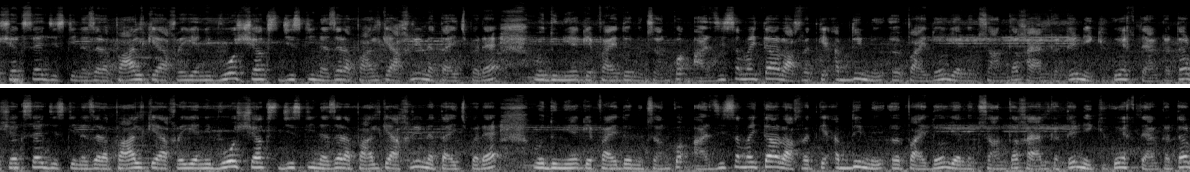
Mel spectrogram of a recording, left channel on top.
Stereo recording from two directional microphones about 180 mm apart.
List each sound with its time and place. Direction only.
0.0 s a woman's voice: 55° right (ahead or behind)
